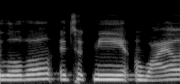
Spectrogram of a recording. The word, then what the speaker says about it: Louisville: I used to say Louisville, but they said, no, you got to swallow it and say Louisville.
